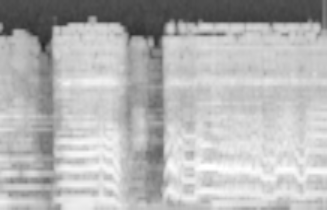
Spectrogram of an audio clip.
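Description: A man's wordless singing in two gliding, drawn-out phrases with a short break between them, over sustained low accompanying notes.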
